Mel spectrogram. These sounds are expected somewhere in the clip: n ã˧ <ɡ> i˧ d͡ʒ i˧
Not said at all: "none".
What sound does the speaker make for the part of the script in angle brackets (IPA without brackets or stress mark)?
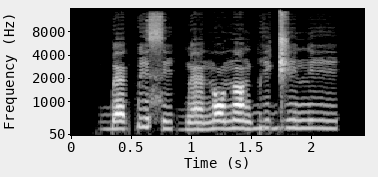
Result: ɡ͡b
